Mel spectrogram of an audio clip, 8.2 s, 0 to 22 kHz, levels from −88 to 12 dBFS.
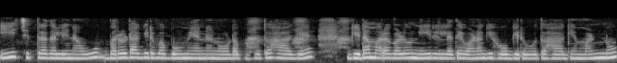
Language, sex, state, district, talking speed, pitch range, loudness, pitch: Kannada, female, Karnataka, Belgaum, 100 wpm, 225-255 Hz, -15 LUFS, 235 Hz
